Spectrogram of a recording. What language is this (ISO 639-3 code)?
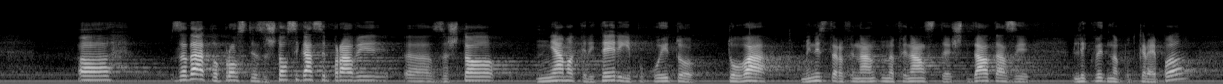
bul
